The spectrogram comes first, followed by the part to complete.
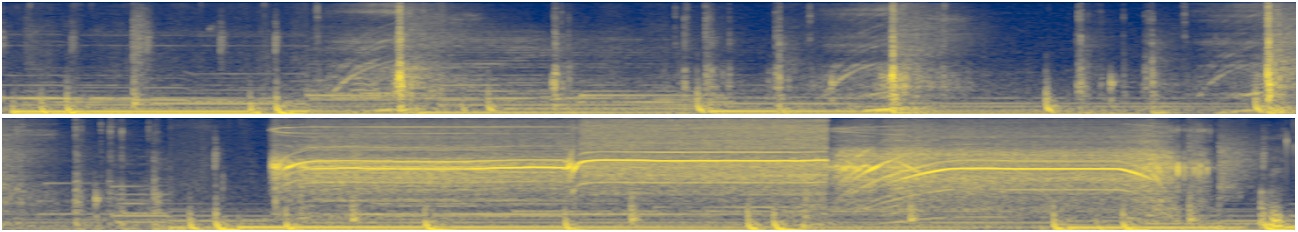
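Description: A Milwaukee cordless drill running from about two thirds of the way in: a loud, steady high whine that shifts pitch once and then dips and rises again near the end. Before it come a few single sharp snaps of a cordless brad nailer firing brads into the wood.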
